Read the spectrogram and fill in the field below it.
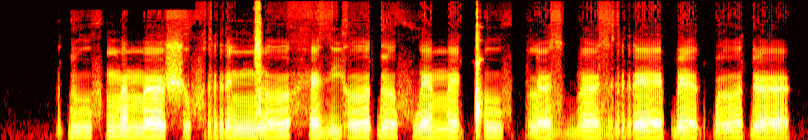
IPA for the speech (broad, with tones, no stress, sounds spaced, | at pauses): ɗ uː˨˦ f ŋ͡m œ˨˦ m œː˩˧˩ ʃ ʊ˩˧˩ f r ɛ˥˨ ŋ͡ǀ ɤː˨˦ h ɛ˩˧˩ z j ɤː˨˦ ɗ ɤ˩˧˩ f w ɛ˨˦ m ɛ˨˦ ǃ uː˥˨ f p l œ˩˧˩ z b œː˥˨ z r ɛː˨˦ ɓ ɛ˩˧˩ ə̯ k͡p ɤː˨˦ ɗ œ˩˧˩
